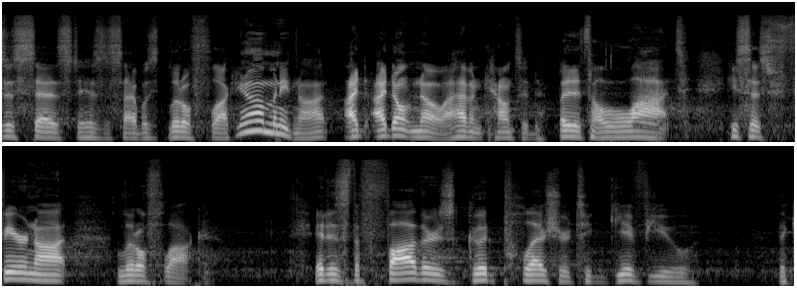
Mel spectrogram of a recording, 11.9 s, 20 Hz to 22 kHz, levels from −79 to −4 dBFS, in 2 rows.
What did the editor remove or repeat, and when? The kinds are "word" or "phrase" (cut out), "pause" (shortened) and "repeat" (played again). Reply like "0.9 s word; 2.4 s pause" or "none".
1.1 s phrase; 2.2 s phrase; 6.7 s pause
